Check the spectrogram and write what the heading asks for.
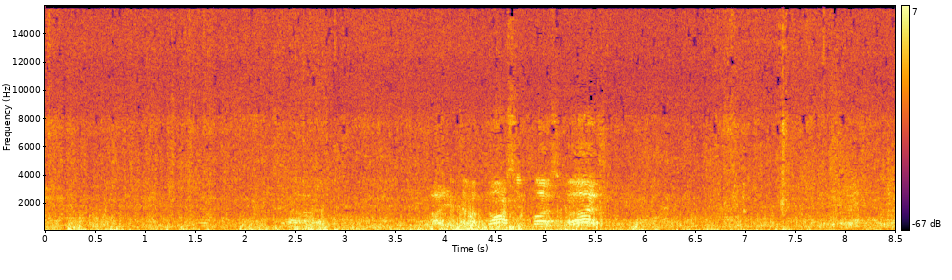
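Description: Wind buffeting the microphone in gusts. Indistinct voices of people nearby come in about two and a half seconds in, and again from about four to five and a half seconds.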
